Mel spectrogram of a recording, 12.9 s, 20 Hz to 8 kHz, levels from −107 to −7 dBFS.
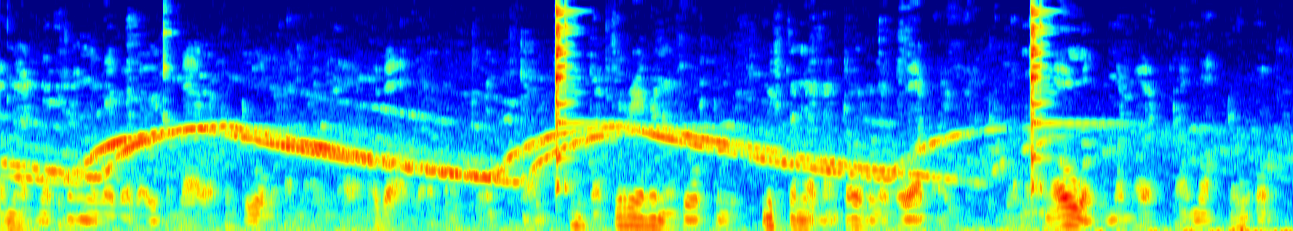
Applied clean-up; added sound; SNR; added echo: classical method log-MMSE.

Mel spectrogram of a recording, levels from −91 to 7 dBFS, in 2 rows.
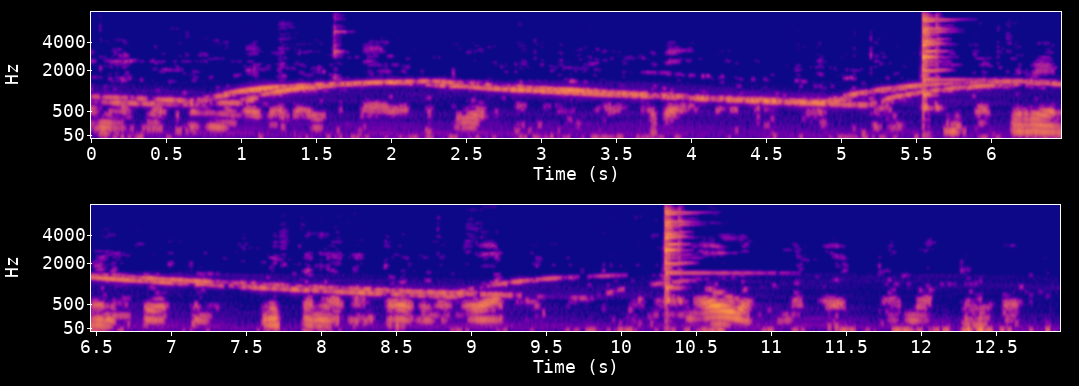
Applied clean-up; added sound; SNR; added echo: classical method spectral subtraction.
